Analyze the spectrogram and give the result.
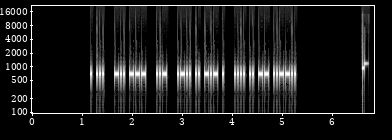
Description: Morse code, heard as a keyed tone, about 40 wpm, 700 Hz. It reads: ES DO U LIKE HIM?
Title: Sentences from Top 100 Words and Abbreviations 40wpm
